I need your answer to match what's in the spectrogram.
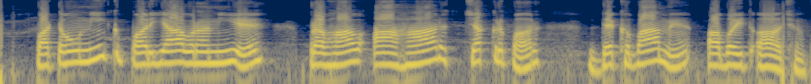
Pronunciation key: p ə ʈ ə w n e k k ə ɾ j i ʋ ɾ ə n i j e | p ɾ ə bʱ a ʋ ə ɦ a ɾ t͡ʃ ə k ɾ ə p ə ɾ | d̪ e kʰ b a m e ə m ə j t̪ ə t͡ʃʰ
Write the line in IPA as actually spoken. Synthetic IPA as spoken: p ə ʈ ə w n i k p ə ɾ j a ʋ ɾ ə n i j e | p ɾ ə bʱ a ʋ a ɦ a ɾ t͡ʃ ə k ɾ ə p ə ɾ | d̪ e kʰ b a m e ə b ə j t̪ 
